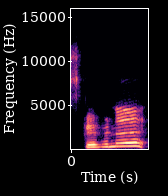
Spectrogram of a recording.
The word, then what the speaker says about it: Scrivener: Is it Scrivener? I never know how to say it. Scrivener. – Yeah. Scrivener for the W.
